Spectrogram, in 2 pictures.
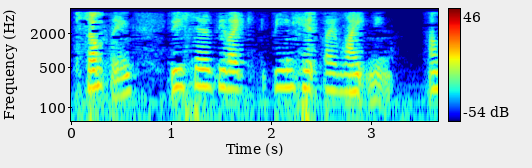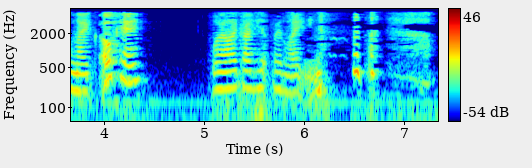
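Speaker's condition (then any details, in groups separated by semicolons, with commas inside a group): Cleft palate; congenital, repaired age 3, 14 adult teeth missing, dental surgeries, hip bone graft above upper lip; infant feeding difficulty with weight loss, ongoing dental problems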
